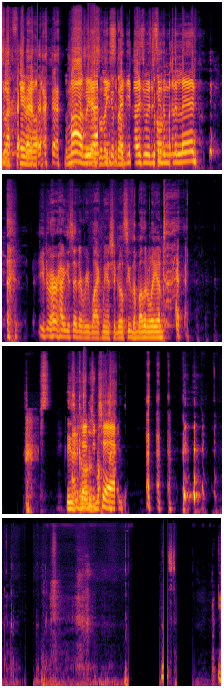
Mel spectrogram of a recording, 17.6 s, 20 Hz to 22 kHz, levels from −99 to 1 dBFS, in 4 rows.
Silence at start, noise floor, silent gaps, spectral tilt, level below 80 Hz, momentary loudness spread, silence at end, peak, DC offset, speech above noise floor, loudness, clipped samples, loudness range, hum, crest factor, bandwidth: 0 s; -65 dBFS; 8.81-9.20 s, 13.68-13.80 s, 15.80-16.34 s, 16.43-16.49 s, 16.69-16.99 s; -4 dB/octave; -52 dBFS; 19 LU; 0 s; 0 dBFS; under 0.1%; 52 dB; -13 LUFS; under 0.1%; 15 LU; none; 16 dB; 19.5 kHz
